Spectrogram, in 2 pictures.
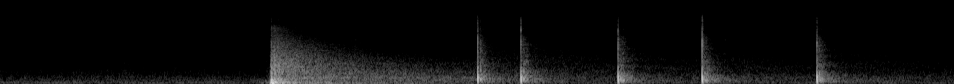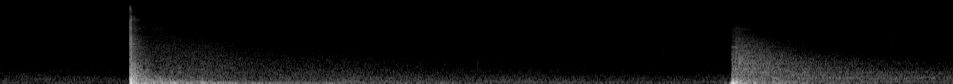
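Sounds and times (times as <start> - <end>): sharp firework bangs: 2.7 - 5.6, 6.2 - 7.4, 8.2 - 8.6, 10.8 - 13.0
deep firework booms with echo: 2.7 - 7.5, 10.8 - 13.9, 16.8 - 19.0.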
